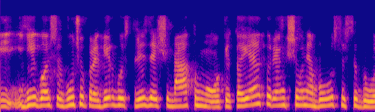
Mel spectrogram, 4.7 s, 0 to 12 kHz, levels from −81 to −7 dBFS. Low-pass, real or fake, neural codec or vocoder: 7.2 kHz; fake; codec, 16 kHz, 4 kbps, FreqCodec, smaller model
